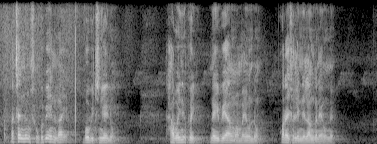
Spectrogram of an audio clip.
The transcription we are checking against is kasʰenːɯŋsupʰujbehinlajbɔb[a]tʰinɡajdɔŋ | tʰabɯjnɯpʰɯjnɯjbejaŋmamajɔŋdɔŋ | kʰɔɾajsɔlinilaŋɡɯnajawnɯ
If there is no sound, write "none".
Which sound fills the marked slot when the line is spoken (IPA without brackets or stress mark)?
i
